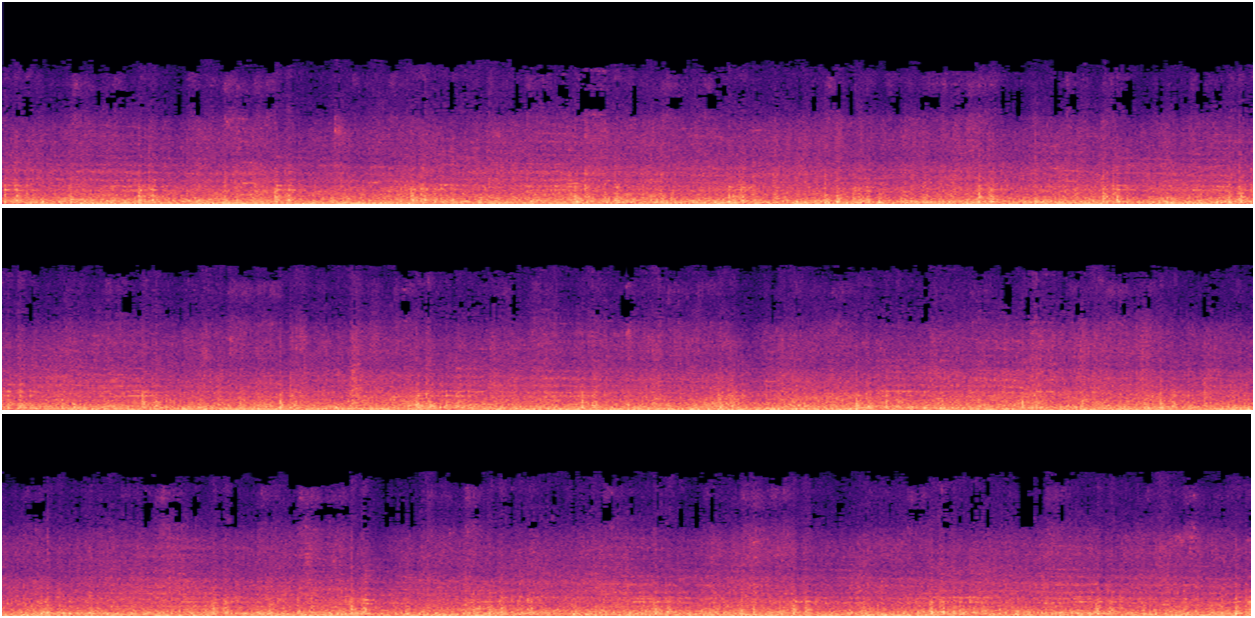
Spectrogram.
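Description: Double-stack intermodal train's well cars rolling past: a loud, steady rumble of steel wheels on rail, with repeated clicks as the wheels cross rail joints.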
